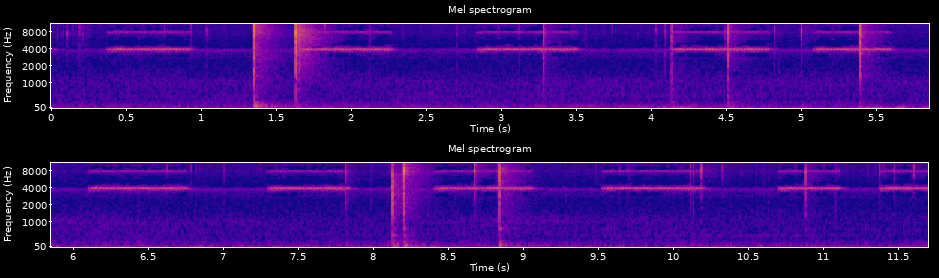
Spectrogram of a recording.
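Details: Crickets calling at night by a campfire: evenly spaced bursts of bright, trilled chirping repeat every second or so, while a few loud wood pops and a soft fire hiss run beneath.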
